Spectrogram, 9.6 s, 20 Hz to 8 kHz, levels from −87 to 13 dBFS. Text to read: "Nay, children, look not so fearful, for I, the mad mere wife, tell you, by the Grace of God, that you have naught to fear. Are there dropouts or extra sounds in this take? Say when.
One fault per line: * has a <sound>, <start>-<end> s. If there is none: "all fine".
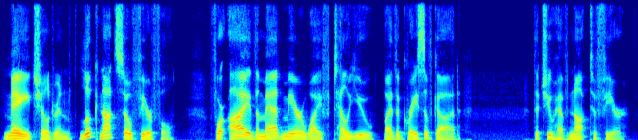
all fine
